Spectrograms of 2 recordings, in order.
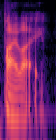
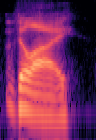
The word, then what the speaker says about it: pili: Pronounced pili. Pili. I wanted to say villi. Or pili, because I'm used to villi in biology.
